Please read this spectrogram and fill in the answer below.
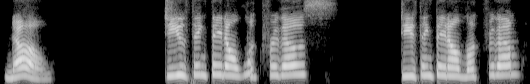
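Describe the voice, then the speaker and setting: Blunt high-voiced woman losing her voice. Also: unhurried, fairly bright tone, dry recording, studio quality. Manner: blunt, swears freely, repeats herself for emphasis. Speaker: livestream host. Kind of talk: casual livestream talk to chat.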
